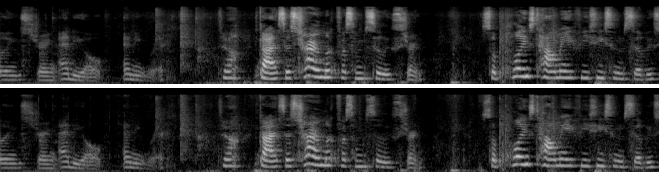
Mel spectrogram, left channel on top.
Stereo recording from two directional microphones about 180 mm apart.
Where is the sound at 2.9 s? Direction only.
20° left (ahead or behind).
